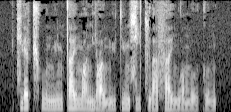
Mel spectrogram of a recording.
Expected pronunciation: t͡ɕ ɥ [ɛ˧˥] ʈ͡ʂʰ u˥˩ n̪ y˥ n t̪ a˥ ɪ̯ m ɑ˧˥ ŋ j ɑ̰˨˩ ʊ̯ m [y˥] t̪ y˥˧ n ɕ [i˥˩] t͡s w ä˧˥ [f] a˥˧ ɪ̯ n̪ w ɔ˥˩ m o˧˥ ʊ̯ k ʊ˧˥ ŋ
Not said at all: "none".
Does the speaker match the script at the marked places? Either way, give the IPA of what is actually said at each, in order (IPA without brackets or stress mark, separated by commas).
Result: ɛ˥, y˥, i˥˩, f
